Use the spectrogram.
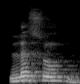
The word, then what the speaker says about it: leçon: Leçon 2. Here, if you observe the spelling of C, this is C with cedilla. This is pronounced like se, leçon, leçon 2, salutations.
